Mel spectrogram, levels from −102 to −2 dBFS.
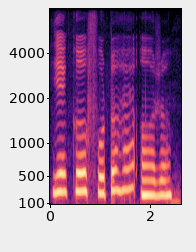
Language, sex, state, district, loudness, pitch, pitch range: Hindi, female, Bihar, Patna, -13 LUFS, 255 Hz, 220-280 Hz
